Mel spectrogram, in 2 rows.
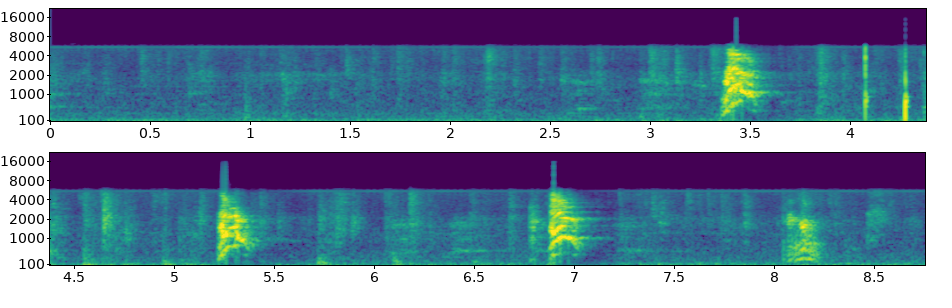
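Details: Ivory, a 12-week-old cream and white female Pomeranian puppy, barks at a Dora the Explorer doll in a closet: four sharp, high yaps spaced about one and a half seconds apart over a quiet indoor background.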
